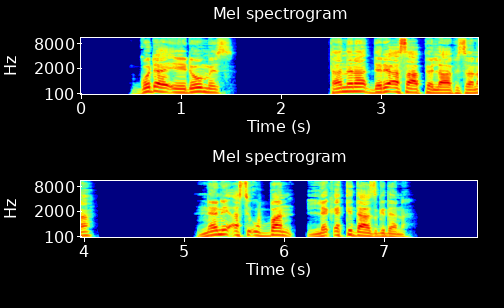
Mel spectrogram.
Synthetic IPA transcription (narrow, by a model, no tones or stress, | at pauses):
ɡɔd̪ɐjeːd̪o̞ːmɛs | t̪ɐnɛnɐd̪ɛɾɛɐsaːpːɛlaːfɪsɐnɐ | nɛnɪɐsɪʊbːanlɛkʼɛt̪ːɪd̪aːs̬ɡɪd̪ɐnɐ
